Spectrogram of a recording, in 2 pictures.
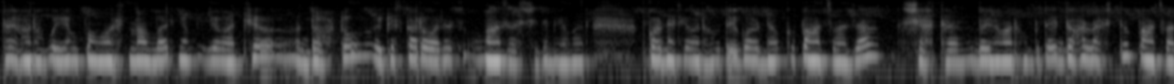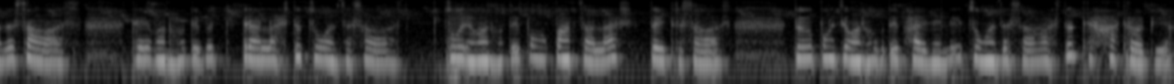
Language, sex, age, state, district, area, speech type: Kashmiri, female, 30-45, Jammu and Kashmir, Kulgam, rural, spontaneous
